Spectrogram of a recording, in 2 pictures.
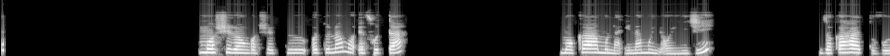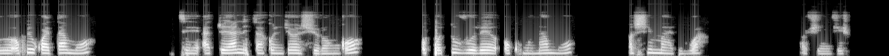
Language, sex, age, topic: Oshiwambo, female, 18-24, agriculture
